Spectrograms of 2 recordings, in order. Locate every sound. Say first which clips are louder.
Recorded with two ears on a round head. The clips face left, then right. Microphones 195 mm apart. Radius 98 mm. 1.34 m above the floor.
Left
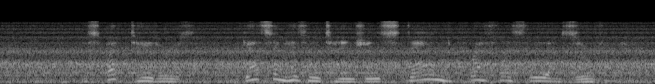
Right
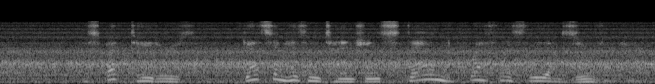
0.8 s a man speaking: left 1 dB; centre (ahead or behind)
